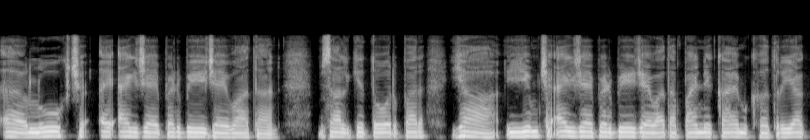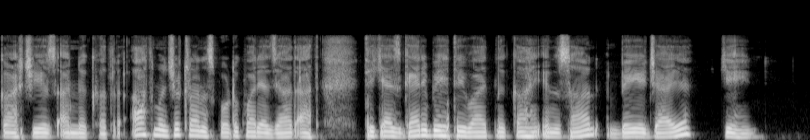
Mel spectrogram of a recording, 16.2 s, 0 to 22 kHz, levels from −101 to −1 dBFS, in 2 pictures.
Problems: background sounds at intervals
